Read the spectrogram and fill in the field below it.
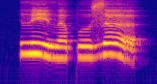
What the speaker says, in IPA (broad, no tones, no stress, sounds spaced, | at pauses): ð e ð ɐ p o z ɐ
